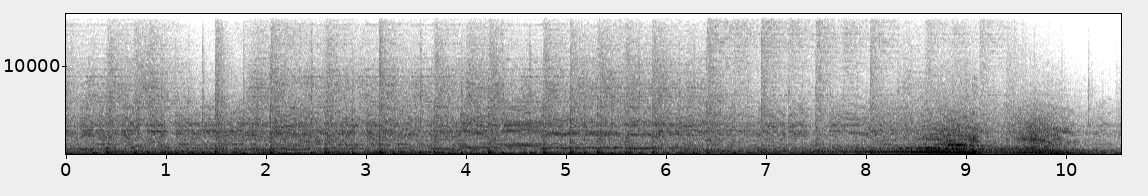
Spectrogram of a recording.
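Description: A Polaris 1000 Sportsman ATV drag racing a Can-Am launches hard off the line, its engine droning loud and steady before a rising rev near the end.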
